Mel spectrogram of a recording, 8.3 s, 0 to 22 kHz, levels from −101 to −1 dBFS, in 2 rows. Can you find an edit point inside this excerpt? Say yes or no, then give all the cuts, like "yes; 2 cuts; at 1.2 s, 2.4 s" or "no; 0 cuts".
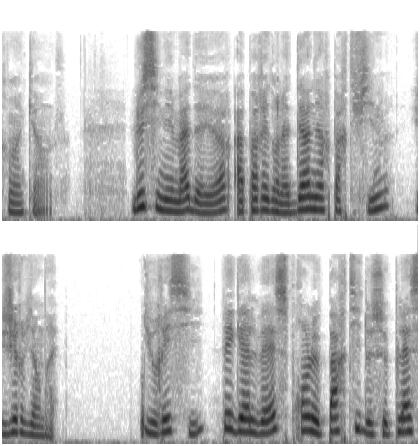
yes; 3 cuts; at 3.5 s, 5.6 s, 6.3 s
